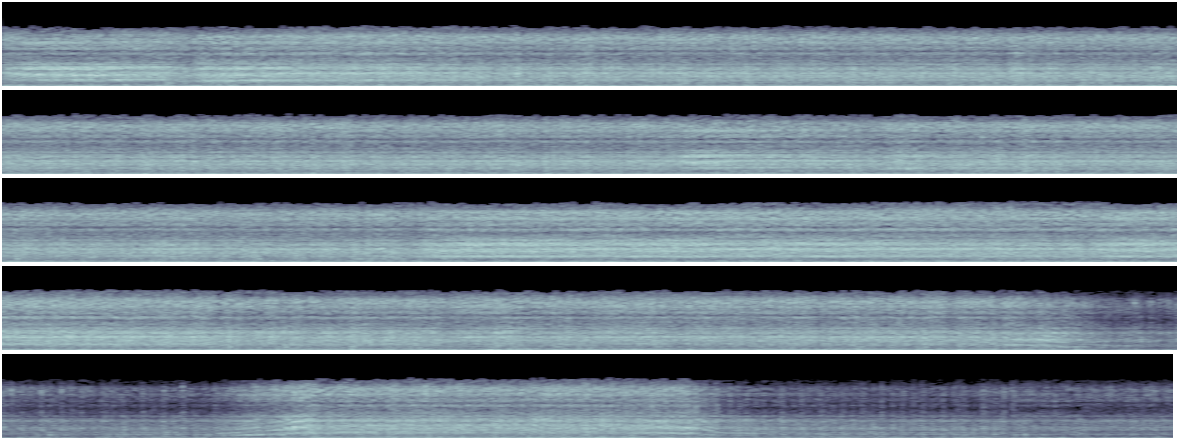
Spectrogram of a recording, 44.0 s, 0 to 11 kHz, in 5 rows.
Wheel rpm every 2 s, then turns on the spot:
220, 230, 230, 230, 230, 230, 230, 230, 230, 230, 220, 220, 230, 230, 230, 230, 230, 120, 120, 230, 130, 70.
none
